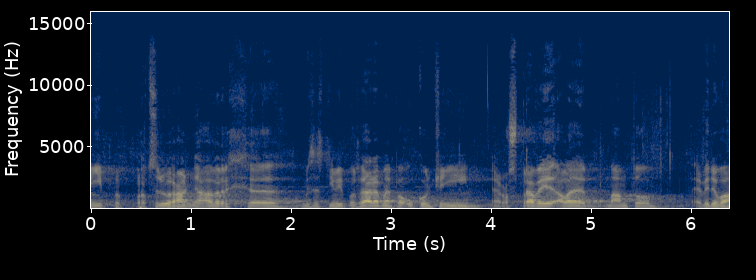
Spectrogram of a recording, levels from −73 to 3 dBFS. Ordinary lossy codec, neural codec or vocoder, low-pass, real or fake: MP3, 64 kbps; vocoder, 44.1 kHz, 128 mel bands every 512 samples, BigVGAN v2; 14.4 kHz; fake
